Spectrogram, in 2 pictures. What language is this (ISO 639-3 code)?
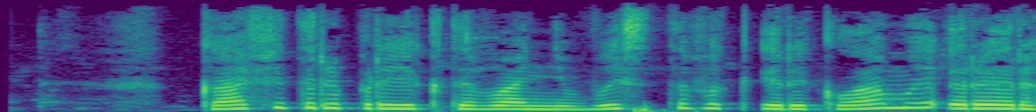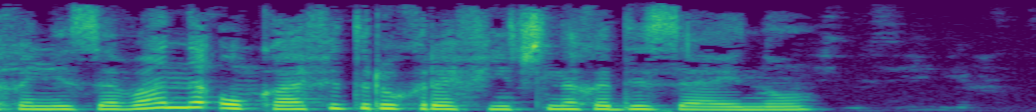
bel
